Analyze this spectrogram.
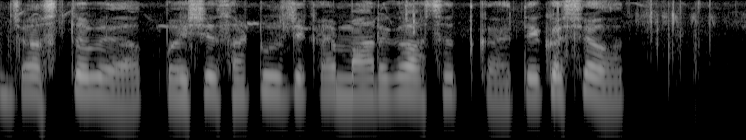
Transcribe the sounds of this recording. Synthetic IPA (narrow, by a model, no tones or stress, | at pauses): d͡zast̪əʋeɭak̚pəjɕesaʈuːd͡ʑekajmaɾɡəːsət̪kajt̪ekəɕət̪̚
